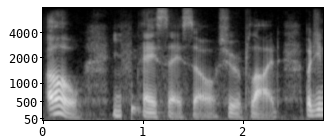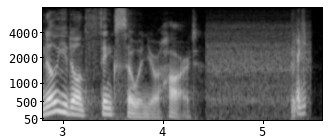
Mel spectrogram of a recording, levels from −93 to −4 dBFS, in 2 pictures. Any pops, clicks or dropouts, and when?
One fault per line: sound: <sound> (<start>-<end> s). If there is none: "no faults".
sound: dropout (0.8-0.9 s)
sound: laugh (5.3-5.4 s)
